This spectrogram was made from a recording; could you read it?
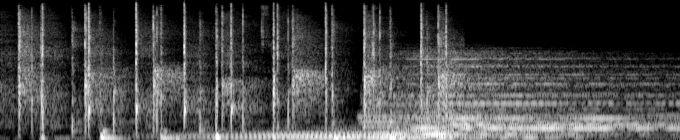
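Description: A small group claps in a quick, uneven burst for about two seconds, the sharp claps overlapping over a humming, distorted tone that rings on with an echo after the clapping stops.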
